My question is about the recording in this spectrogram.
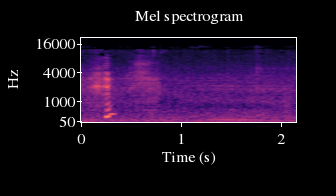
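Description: Open chairlift running, heard from the seat: a steady low hum under a wash of air noise, with a short vocal sound just after the start.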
